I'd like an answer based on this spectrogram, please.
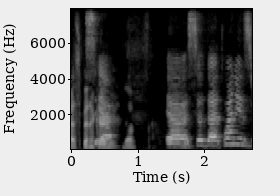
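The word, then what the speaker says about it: Spinnaker: this tool by Netflix I hope I pronounce it correctly it's called spin sper yeah Spiner yeah so that one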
